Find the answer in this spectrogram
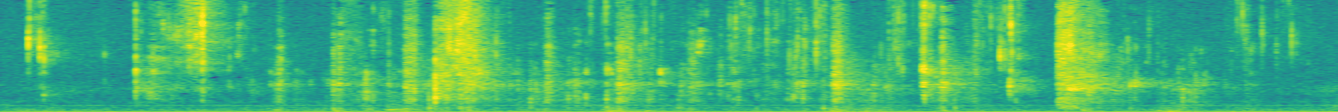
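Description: Close-miked chewing of a forkful of rice bowl with chicken and vegetables: wet, crackly mouth sounds with bits of crunch. A few dull knocks, about three, come from the plastic fork in the paper bowl.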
